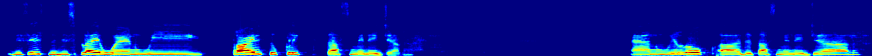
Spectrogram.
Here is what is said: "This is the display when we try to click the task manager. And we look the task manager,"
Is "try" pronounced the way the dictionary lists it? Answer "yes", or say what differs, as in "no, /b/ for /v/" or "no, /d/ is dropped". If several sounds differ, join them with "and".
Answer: yes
